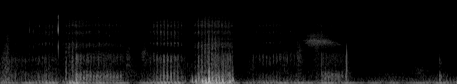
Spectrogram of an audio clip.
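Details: Pet cat named Thor purrs into a tiny microphone; a deep continuous rumble rises and falls with each breath, loudest in a strong swell near the middle, with faint rustling.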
